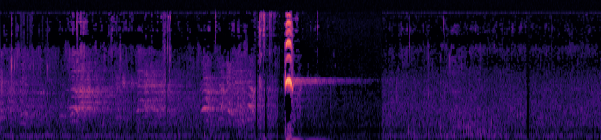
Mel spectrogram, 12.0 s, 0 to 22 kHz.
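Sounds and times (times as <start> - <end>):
whistle blast: 5.7 - 6.9.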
